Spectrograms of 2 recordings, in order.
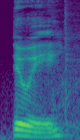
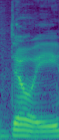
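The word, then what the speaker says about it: Doey: Anyway, Patex clues Dewey. It's doughy. My bad. I'm saying it wrong.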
